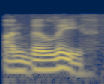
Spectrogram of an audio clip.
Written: unbelief

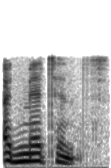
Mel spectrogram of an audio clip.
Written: admittance

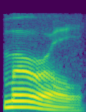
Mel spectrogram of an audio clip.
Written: merle

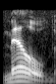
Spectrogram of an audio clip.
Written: meld

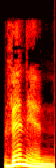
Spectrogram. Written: venin

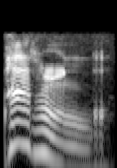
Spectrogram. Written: patterned

